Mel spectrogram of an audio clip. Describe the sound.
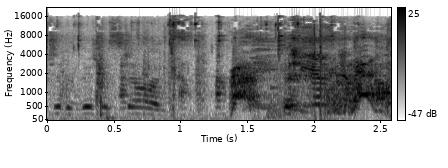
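A tan and white dog named Bourdain barks and yips protectively in a series of short, loud bursts that grow rougher and more sustained toward the end, with people's voices mixed in.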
